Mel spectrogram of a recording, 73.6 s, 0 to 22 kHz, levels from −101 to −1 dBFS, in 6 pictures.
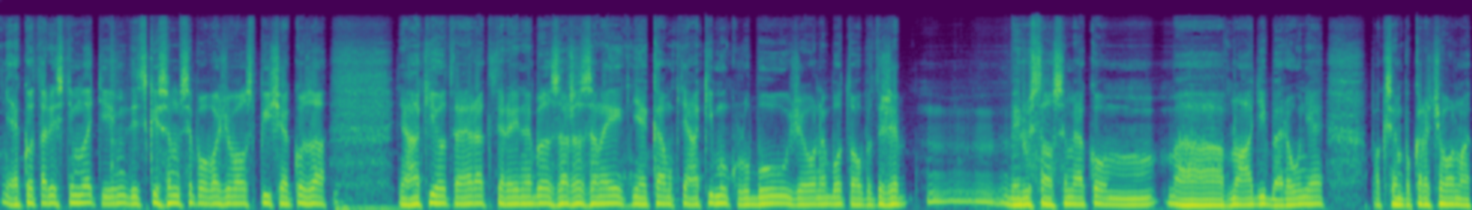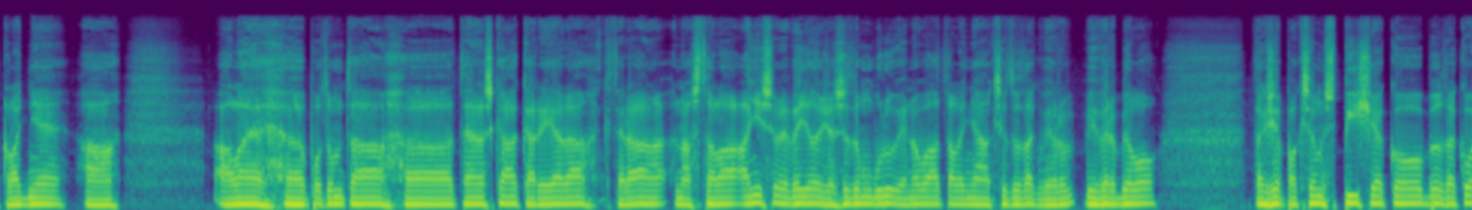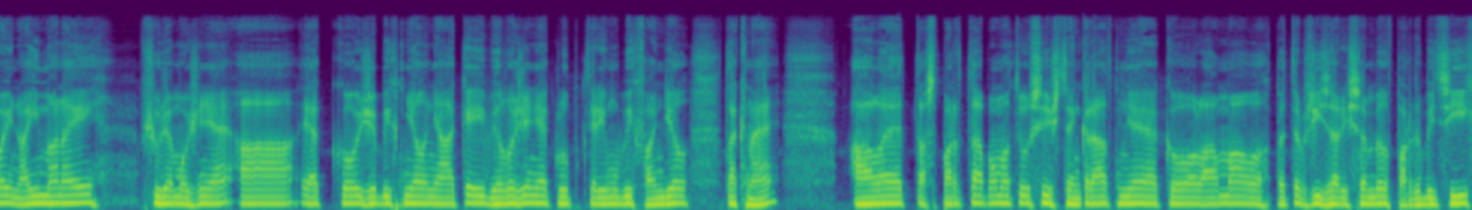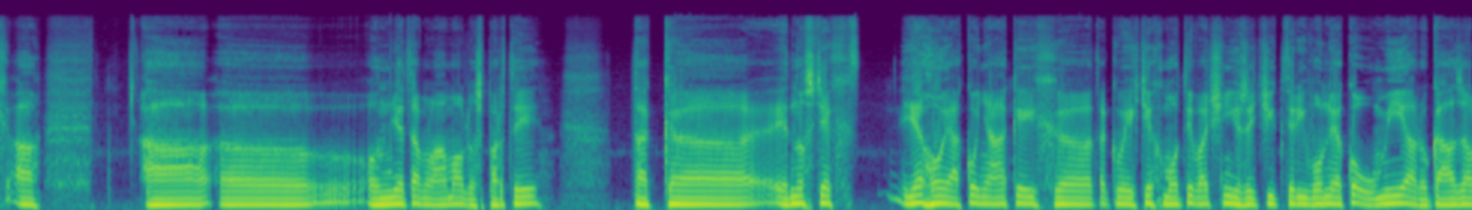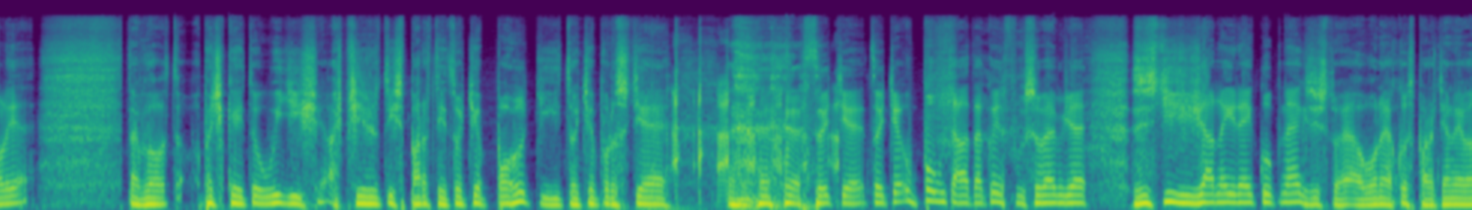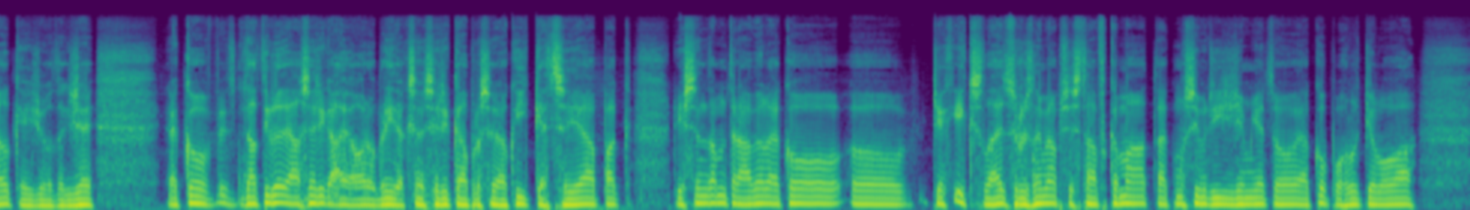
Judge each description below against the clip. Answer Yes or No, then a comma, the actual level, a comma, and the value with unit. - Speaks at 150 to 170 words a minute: Yes, average, 165 wpm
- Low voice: Yes, low, 130 Hz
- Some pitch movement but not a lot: No, narrow, 2.0 semitones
